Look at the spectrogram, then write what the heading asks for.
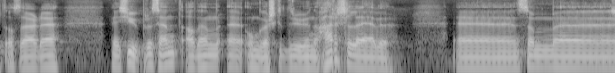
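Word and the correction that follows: Hárslevelű: som du nå uttalte på dansk av en eller annen grunn? Men Herslevlevu.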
